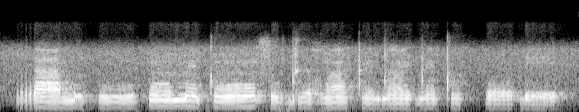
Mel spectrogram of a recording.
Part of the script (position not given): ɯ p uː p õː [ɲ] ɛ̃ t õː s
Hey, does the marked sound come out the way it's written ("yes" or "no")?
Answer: no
